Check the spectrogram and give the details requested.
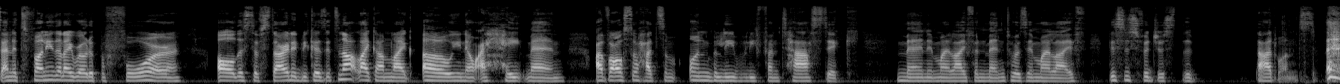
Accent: Dublin, Leinster, Ireland; the way I was raised in Dublin

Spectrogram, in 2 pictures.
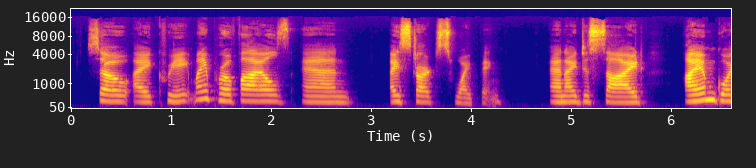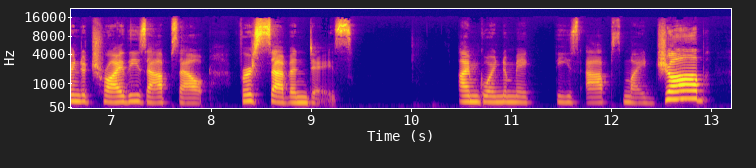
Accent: India; I'm from India

